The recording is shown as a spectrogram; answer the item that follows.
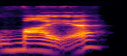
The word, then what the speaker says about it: Miah: intro to Maya Arnold and the name is pronounced Maya as Le that takes me a while when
